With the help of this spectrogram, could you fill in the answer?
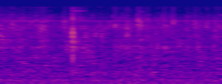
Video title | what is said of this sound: Prepping Gold, Silver, and Copper. | just going to go dink. You don't really hear a ring.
